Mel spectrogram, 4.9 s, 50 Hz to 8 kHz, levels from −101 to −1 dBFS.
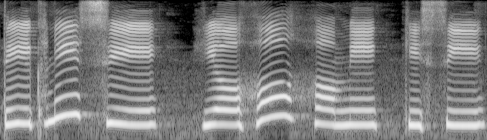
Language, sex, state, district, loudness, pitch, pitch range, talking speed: Hindi, male, Punjab, Fazilka, -13 LUFS, 290 Hz, 280-325 Hz, 60 wpm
